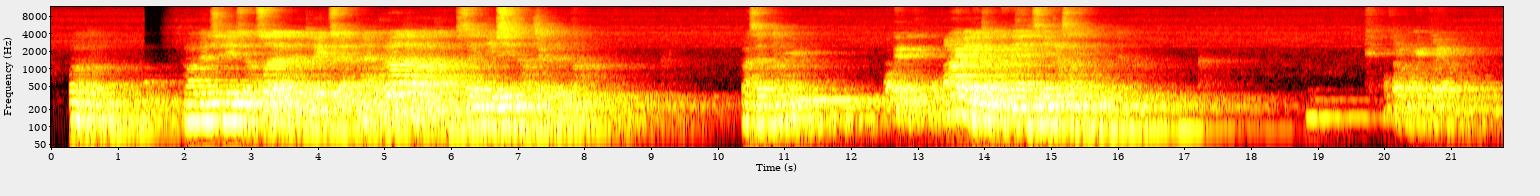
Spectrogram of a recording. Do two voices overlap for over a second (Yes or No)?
Yes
